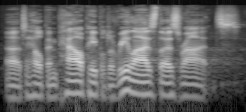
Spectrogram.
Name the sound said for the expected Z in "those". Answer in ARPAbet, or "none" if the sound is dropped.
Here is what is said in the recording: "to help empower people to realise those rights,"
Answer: Z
